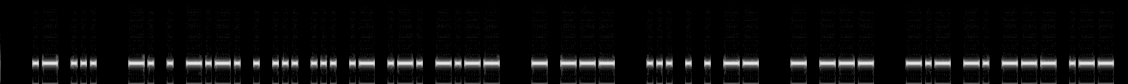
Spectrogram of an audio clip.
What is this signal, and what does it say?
Morse code, heard as a keyed tone, about 25 wpm, 1000 Hz. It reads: AS NECESSARY TO SEEM TO KNOW
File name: qotdfiles / 25wpm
